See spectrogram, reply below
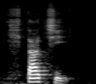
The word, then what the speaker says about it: Hitachi: Um cuidado que a gente tem que ter é de pronunciar bem o H, hi. Esse CHI no final ser pronunciado ti, hitachi. E veja que quando eu pronuncio hitachi, eu não falo hitachi, hitachi. Esse I aqui, ele quase some, né? Ele fica quase mudo. Eu falo assim, ó, hitachi, hitachi.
